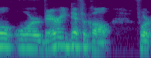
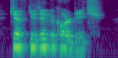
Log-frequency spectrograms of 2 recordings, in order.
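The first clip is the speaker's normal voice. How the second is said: put-on Czechoslovakian accent; 5 dB louder than usual. Retelling what Martin said to Jeff, in an Arnold Schwarzenegger accent. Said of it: "in his Czechoslovakian Arnold Schwarzenegger fucking accent".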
